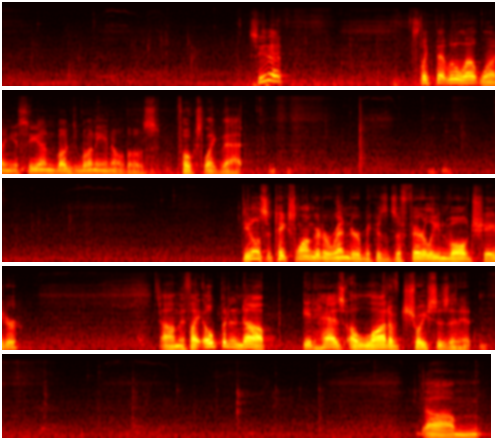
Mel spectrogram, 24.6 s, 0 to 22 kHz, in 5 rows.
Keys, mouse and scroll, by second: 7.9 scroll up 2, 17.2 click, 17.4 click, 19.2 s, 23.6-24.6 drag.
